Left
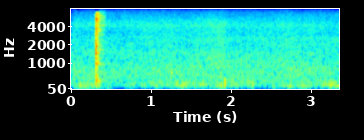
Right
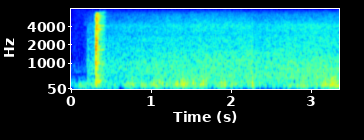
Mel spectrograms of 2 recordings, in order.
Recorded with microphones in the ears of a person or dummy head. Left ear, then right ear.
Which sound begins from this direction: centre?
Breaking glass, at 0.3 s.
